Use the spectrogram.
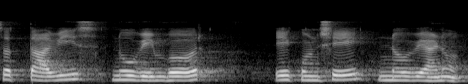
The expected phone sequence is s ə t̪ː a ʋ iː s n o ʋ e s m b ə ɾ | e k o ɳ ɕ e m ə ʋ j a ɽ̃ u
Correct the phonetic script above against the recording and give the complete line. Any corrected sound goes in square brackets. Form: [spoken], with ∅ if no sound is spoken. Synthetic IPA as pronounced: s ə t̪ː a ʋ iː s n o ʋ e [∅] m b ə ɾ | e k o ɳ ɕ e [n] ə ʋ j a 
